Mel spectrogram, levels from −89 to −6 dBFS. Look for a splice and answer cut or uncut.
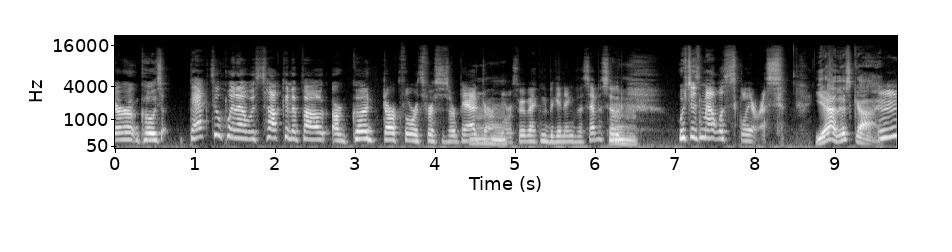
uncut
